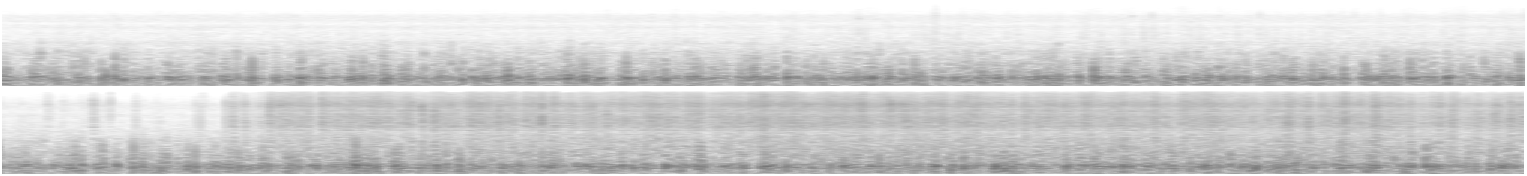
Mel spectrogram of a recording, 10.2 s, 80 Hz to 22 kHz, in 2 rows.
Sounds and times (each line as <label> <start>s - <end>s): boiling eggs in a small pot 0.0s - 10.1s
rumble of boiling water 0.0s - 10.1s
drops of water trapped under the pot sizzling 5.2s - 10.1s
